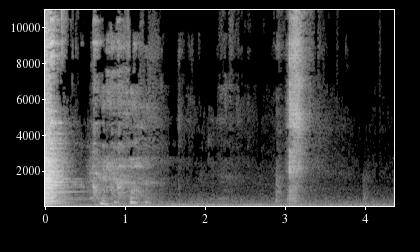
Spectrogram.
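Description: A person's sudden, loud vocal burst right at the start, fading within a fraction of a second, followed by a few faint low voice sounds and a short breathy hiss about three seconds in.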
